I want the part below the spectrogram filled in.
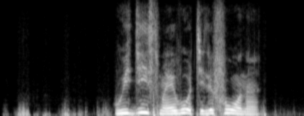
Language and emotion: Russian, angry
